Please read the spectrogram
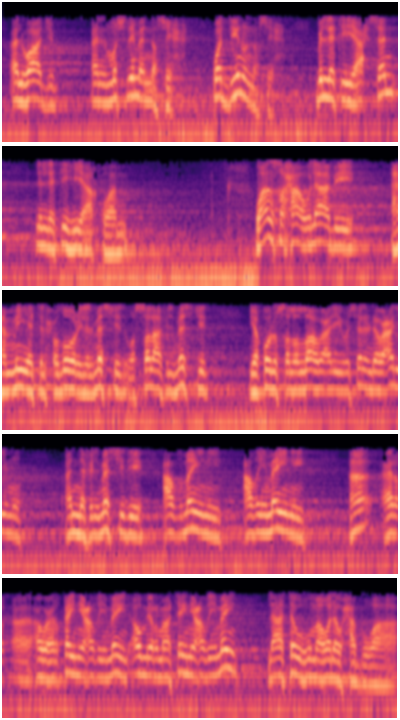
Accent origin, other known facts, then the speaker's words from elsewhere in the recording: Kuwait; مثل عندنا في الكويت أحيانا في العشر الأواخر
